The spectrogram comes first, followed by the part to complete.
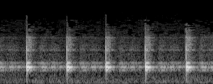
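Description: Moktak (Korean Buddhist wooden fish) struck in a steady rhythm, about two and a half strokes a second, each stroke ringing briefly, keeping time for sutra chanting.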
